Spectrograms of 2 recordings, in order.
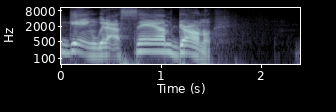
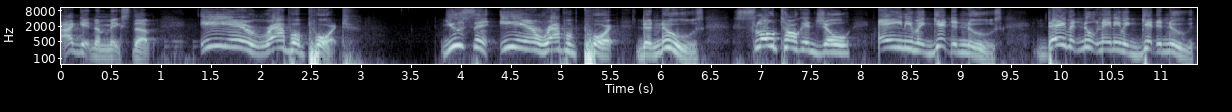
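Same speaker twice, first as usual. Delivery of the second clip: ordinary delivery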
